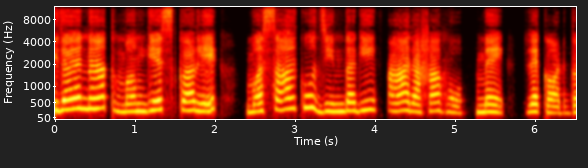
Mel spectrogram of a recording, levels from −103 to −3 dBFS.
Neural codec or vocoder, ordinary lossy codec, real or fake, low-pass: codec, 24 kHz, 0.9 kbps, WavTokenizer, medium music audio release; none; fake; none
